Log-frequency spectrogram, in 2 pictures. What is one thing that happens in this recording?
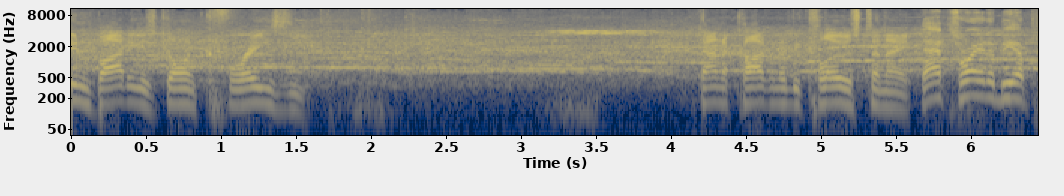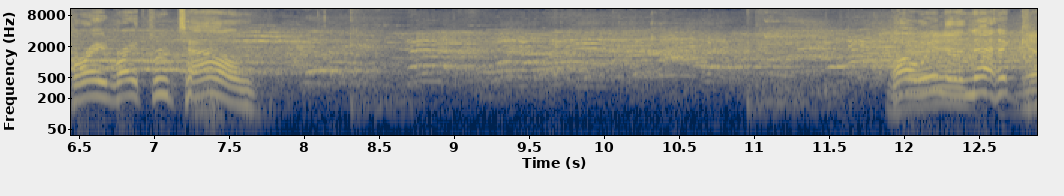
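A large crowd chants and cheers loudly in an echoing hall.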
